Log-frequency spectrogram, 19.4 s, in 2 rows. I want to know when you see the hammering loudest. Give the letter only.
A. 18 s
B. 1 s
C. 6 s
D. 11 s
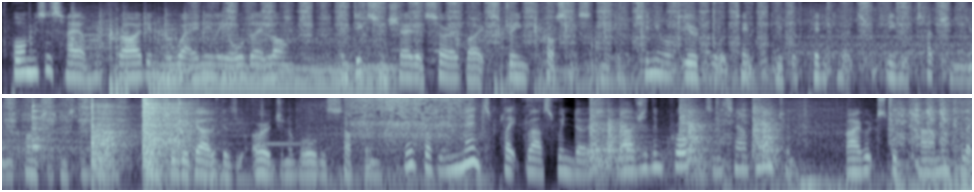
D.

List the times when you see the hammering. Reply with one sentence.
The hammering can be heard from 0.5 to 2.2 s, from 5.0 to 7.2 s, from 10.0 to 11.9 s and from 15.6 to 17.6 s.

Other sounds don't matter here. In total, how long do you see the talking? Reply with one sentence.
You can hear the talking for 19 seconds altogether.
